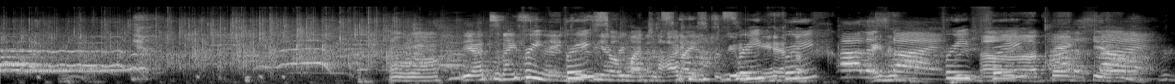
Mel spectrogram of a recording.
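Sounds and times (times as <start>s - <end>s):
whoops and high shouts from a crowd: 0.0s - 1.4s, 2.6s - 3.6s
crowd of 80 to 90 people outdoors clapping and cheering: 0.0s - 5.9s, 7.0s - 11.6s
laughter: 0.4s - 11.7s
scattered voices: 3.9s - 11.7s
speech: 3.9s - 11.7s.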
